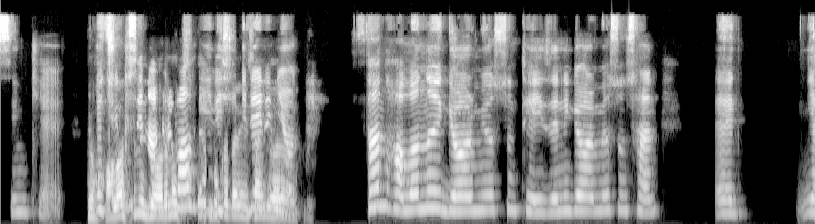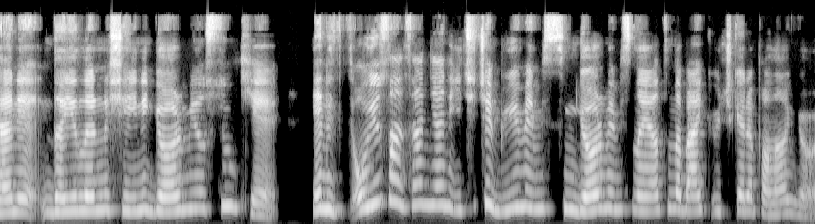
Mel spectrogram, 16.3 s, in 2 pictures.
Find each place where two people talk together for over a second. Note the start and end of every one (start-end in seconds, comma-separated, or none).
0.9-3.0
